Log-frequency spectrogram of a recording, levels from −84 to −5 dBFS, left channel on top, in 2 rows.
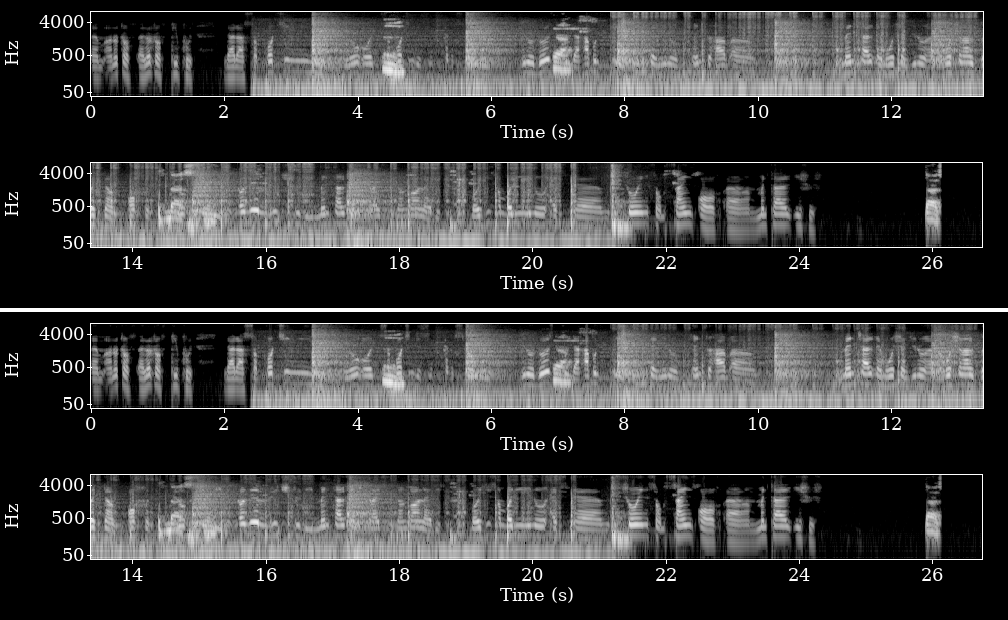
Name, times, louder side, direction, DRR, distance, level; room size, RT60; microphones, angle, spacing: voice 1, 0.0-1.5 2.0-4.9 5.3-10.1 11.2-14.3 14.6-14.8 15.1-24.2, right 3 dB, 70° right, 5.6 m, -29 dB
sound 1, 2.4-18.6, left 1 dB, 5° left, 4.2 m, -31 dB
voice 2, 4.4-4.7 6.9-7.4 14.5-15.3 18.8-19.1 21.2-21.4 22.1-22.2 25.9-26.1, left 2 dB, 55° left, 1.7 m, -23 dB
Writing, 7.6-21.5, left 4 dB, 85° left, 2.2 m, -34 dB
head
